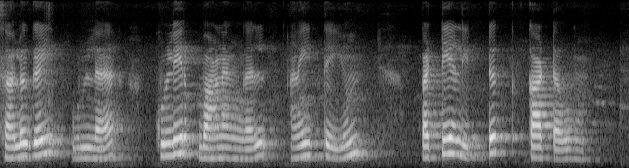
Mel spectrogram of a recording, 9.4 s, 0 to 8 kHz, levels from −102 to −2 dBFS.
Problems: none marked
